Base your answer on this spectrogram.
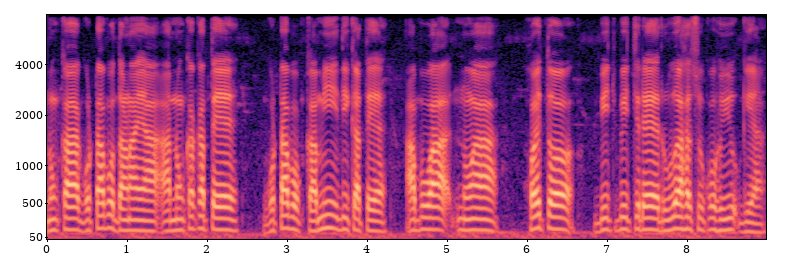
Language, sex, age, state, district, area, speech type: Santali, male, 30-45, Jharkhand, East Singhbhum, rural, spontaneous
